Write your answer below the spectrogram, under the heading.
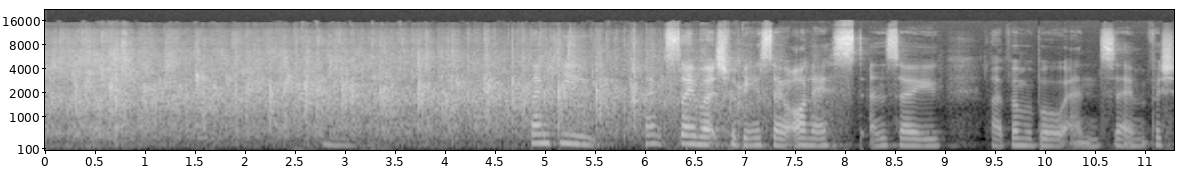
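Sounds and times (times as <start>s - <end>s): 
audience applause: 0.0s - 7.3s
speech: 4.8s - 11.2s.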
